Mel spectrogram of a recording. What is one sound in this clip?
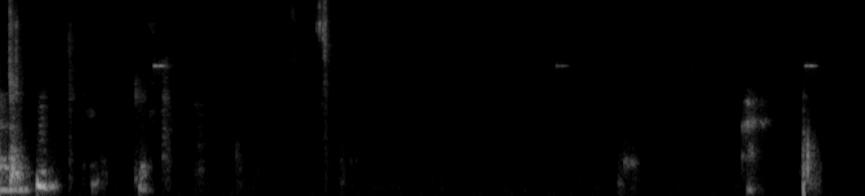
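A woman speaks briefly and calmly over a microphone.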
